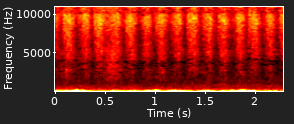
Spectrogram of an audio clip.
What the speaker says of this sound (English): they like to rub their palms together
